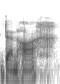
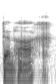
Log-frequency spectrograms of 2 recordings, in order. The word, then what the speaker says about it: Den Haag: It has a guttural G. So instead of G, it makes a sound. So like Den Haag, H-A-A-G, Den Haag, or Groningen, G-R-O-N-I-N-G-E-N. Make sure I spell that right.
